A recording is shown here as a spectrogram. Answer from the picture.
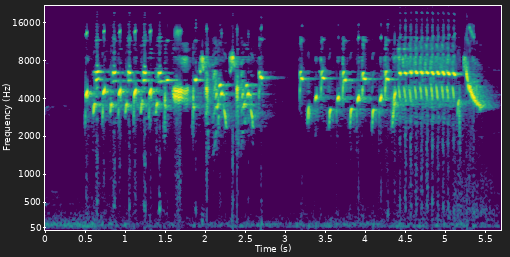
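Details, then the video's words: European goldfinch from Portugal giving two bursts of fast liquid twittering song, high tinkling notes mixed with buzzy trills, the second phrase ending in a rattling run and a sharp descending note. "Pintassilgo Português"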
